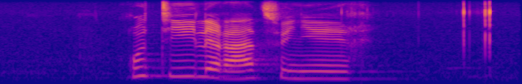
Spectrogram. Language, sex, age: Northern Sotho, female, 29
